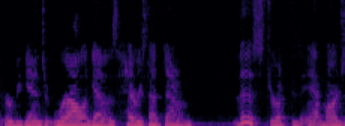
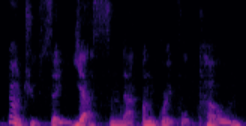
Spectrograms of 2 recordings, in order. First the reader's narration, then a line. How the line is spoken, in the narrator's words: Aunt Marge growled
